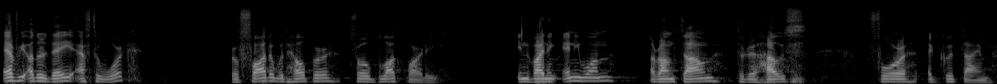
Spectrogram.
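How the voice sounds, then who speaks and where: Man telling a story in a hall. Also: mid-range voice. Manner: measured, scripted storytelling. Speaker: education director and conference speaker. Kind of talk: storytelling talk on stage. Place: large conference hall. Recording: long hall reverb.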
